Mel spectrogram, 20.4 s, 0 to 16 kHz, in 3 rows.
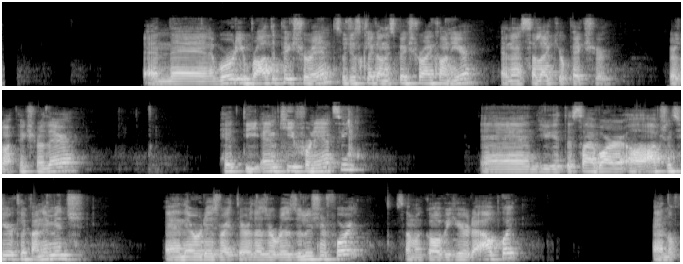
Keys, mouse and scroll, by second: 4.1 click, 8.1 scroll down 2, 8.9-10.1 scroll down 5, 10.1 n, 13.8 click, 18.9 click.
